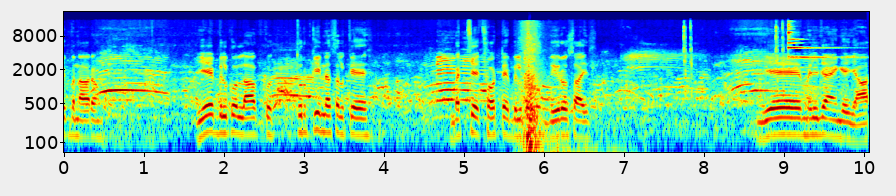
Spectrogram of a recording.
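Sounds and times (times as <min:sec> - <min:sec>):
sheep bleating: 0:00.4 - 0:01.4, 0:04.5 - 0:05.6, 0:07.0 - 0:08.9.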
